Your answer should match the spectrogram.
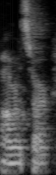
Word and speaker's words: Amritsar: So the through line I want to follow is talking about the massacre at Amritsar. – Oh, right. – Am I saying that right? – Yeah. – Yeah. – Okay. Talking at Amritsar.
